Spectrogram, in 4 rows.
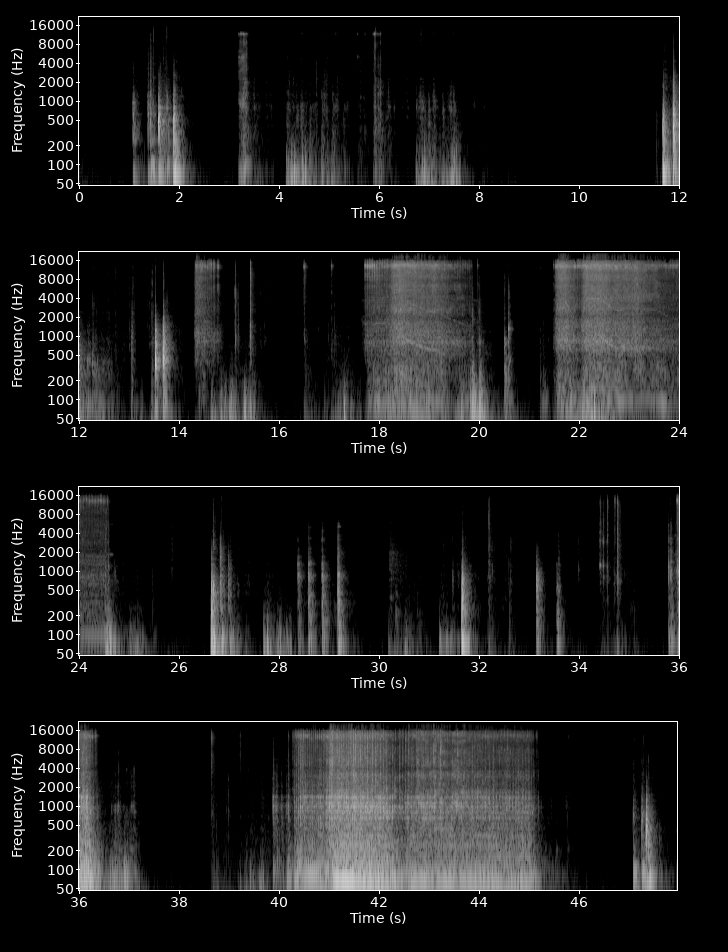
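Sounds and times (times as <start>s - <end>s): steel parts clanking and knocking: 39.9s - 45.2s
continuous mechanical noise: 40.2s - 45.2s.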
